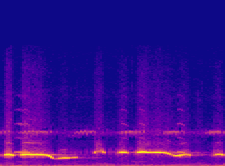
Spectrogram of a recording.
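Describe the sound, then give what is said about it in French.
A person whistling in a dramatized story: a clear, bright tone held and then gliding downward, followed by a few short notes, another sustained note that dips, and a final brief chirp, with no talk. “Et moi, je siffle. Écoute.”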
